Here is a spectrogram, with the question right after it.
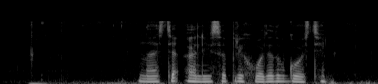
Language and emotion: Russian, neutral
